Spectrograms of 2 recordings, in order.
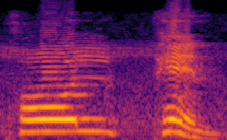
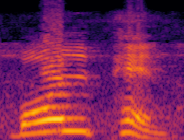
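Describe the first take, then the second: First: "बॉल पेन" opened with a puffed p, slow and high; aspirated first sound. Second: "बॉल पेन" with an unaspirated b, loud and high; original b sound. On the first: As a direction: start "बॉल" as an aspirated "फॉल", drawn out. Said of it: "शुरू में aspirated sound देता है". ("बॉल" की शुरुआत हवा वाले "फ" से) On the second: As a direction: start "बॉल" on a plain voiced b. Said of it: "यहाँ पे अपनी ओरिजिनल साउंड भी". ("बॉल" में सादा "ब", ज़ोर से) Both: Shown as a demonstration.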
